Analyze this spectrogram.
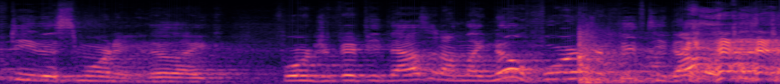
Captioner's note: slaps table; audience laughs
